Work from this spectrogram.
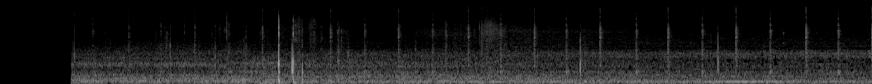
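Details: Jeep at idle: uneven pulses with scattered ticks and rattles instead of a smooth beat. Rough idle, cause not evident.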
